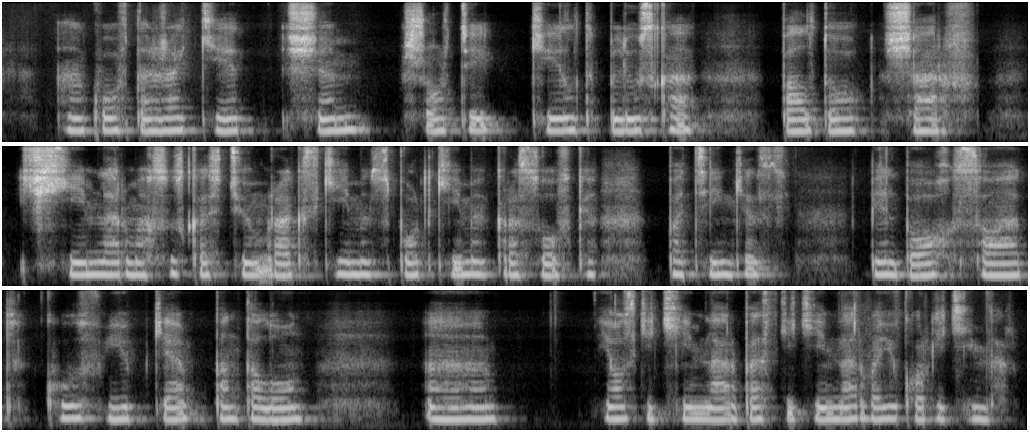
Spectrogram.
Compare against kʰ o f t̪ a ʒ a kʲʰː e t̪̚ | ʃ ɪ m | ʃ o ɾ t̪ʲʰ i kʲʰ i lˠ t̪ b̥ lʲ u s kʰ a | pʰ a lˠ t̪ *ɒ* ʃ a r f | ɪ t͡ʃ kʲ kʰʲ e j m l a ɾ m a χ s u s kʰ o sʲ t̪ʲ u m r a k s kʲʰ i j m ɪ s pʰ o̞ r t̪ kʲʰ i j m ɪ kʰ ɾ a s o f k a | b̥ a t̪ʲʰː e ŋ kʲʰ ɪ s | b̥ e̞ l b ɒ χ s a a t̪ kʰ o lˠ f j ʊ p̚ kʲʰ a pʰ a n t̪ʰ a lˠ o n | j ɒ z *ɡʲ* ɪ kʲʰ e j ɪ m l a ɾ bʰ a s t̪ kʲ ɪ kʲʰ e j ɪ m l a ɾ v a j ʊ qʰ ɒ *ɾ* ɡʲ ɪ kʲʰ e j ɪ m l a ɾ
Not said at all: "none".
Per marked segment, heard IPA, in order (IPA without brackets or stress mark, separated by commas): o, ɡʲ, ɾ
